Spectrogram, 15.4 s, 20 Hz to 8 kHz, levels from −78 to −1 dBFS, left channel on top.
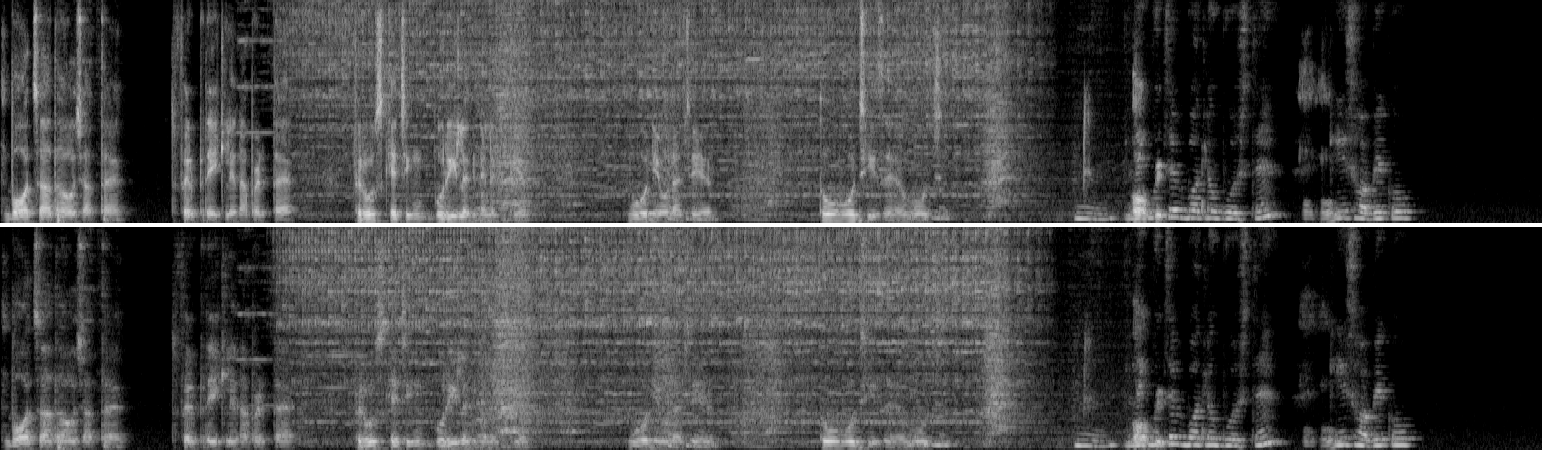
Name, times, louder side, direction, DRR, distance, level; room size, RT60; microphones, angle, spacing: voice 1, 0.0-1.2 1.7-2.9 3.2-5.3 6.2-7.1 8.2-9.3 11.3-11.5 13.2-13.3, left 4 dB, 80° left, 0.4 m, -23 dB
sound 1, 0.7-1.2 1.7-1.8 2.3-3.7 4.6-5.2 5.7-7.0 7.3-8.1 9.0-9.9, left 3 dB, 40° left, 0.7 m, -43 dB
sound 2, 2.7-10.5, right 2 dB, 70° right, 1.8 m, -30 dB
sound 3, 3.0-11.3, right 1 dB, 30° right, 1.2 m, -35 dB
voice 2, 6.6-7.2 9.1-9.6 10.7-14.1, right 2 dB, 5° left, 0.6 m, -30 dB
4.1 x 2.2 x 2.3 m
head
